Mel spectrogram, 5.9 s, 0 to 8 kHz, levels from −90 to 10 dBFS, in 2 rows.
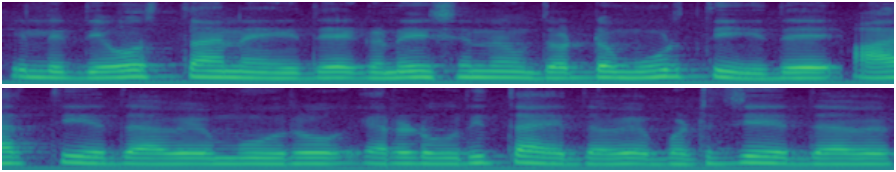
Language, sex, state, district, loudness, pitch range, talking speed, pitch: Kannada, female, Karnataka, Belgaum, -28 LUFS, 160-180 Hz, 140 wpm, 170 Hz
